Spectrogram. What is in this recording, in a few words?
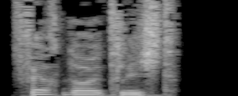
"verdeutlicht", German; adjectives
